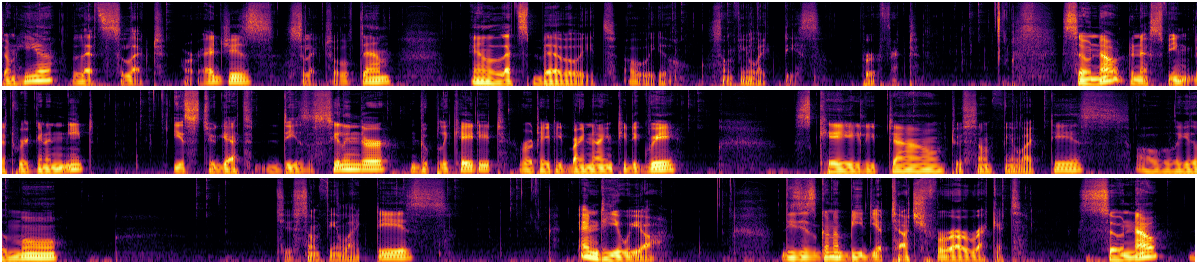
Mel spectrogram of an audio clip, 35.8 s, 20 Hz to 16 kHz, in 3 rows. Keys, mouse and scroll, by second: 0.3 alt+click, 1.5 click, 2.6 alt+click, 3.6 ctrl+b, 6.7 click, 6.9 Tab, 7.2 click, 7.4-7.8 scroll down 1, 7.8 middle click, 7.8-8.4 scroll up 1, 9.2 scroll down 1, 9.7 click, 10.0 middle click, 11.2-11.5 scroll up 2, 11.5-12.2 scroll down 3, 12.1 scroll up 1, 12.2 middle click, 13.3 click, 14.3 click, 14.9-15.2 scroll up 2, 15.8 shift+d, 16.4 Escape, 17.0 r, 18.8 ctrl+click, 19.6 s, 20.9 click, 21.6 click, 22.6 s, 23.8 click, 24.8 s, 25.8 click, 26.1 middle click, 27.8 click, 28.3 click, 28.6-29.0 scroll down 2, 29.0 click, 29.2-29.8 scroll down 3, 29.6 middle click, 31.3-32.1 scroll up 2, 32.1 click, 32.9 middle click, 33.4 scroll down 1, 33.8 click, 34.1 middle click, 34.8-35.5 scroll up 4, 35.5 middle click.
